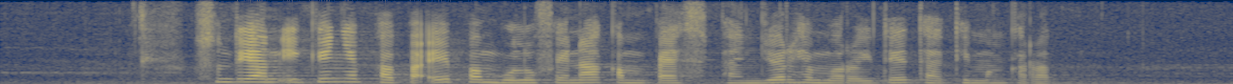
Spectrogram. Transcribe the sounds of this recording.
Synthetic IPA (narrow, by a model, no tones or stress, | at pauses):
sunt̪ianʔikiɲəb̥ä̤pa̰ʔepəmbulufenakəmpɛsb̥a̤ɲd͡ʒʊrɦemoɾoid̪̥ed̪̥ä̤d̪̥i̤məŋkəɾət̪̚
